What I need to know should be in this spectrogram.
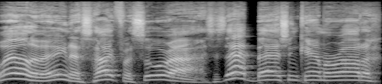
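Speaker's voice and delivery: put-on elderly bear voice, very high. Voicing an old bear folk greeting a visitor: voicing an old bear-folk elder. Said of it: "you see a super old bear folk".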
